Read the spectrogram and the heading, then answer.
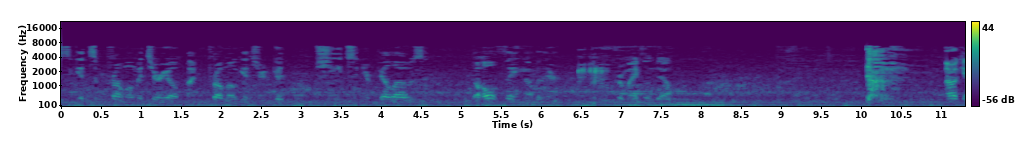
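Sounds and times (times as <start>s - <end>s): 
low murmuring rumble: 0.0s - 11.3s
speech: 0.2s - 8.4s, 11.1s - 11.3s
cough: 10.1s - 10.6s.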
